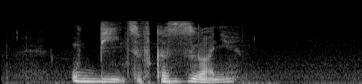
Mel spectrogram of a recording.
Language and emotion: Russian, angry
